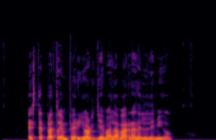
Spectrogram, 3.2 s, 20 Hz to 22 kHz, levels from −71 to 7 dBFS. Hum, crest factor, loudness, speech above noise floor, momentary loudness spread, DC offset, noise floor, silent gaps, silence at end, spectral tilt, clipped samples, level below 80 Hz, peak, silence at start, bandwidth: none; 16 dB; -17 LUFS; 37 dB; 9 LU; under 0.1%; -53 dBFS; none; 0.7 s; -5 dB/octave; under 0.1%; -62 dBFS; -2 dBFS; 0.45 s; 16 kHz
